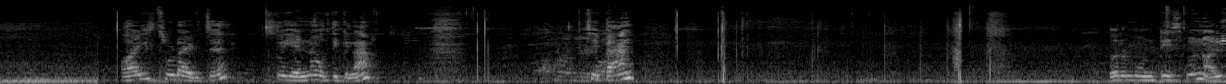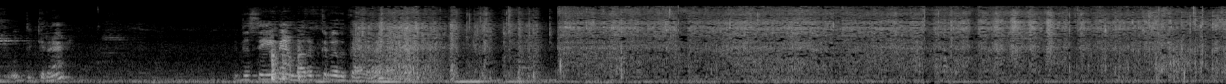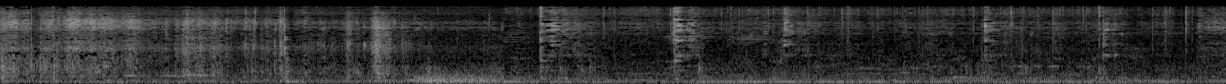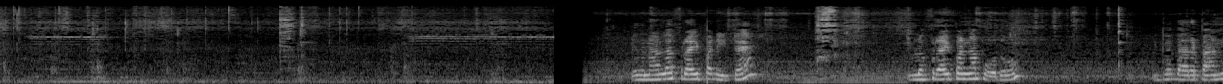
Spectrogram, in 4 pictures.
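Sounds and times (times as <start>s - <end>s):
noodles sizzling in hot oil: 14.8s - 42.3s, 43.2s - 47.4s
spoon scraping and clinking on pan: 29.8s - 32.7s, 33.8s - 34.8s, 39.6s - 40.1s, 44.9s - 45.5s.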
